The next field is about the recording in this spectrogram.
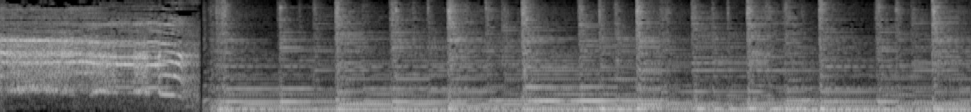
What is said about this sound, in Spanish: El canto del gallo.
